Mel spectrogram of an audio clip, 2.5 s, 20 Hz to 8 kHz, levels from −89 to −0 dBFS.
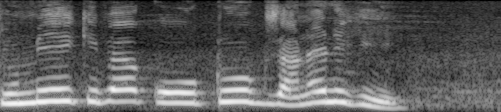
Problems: background conversations at intervals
